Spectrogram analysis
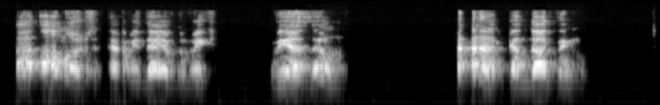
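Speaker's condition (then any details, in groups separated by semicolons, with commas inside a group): ALS, speech-generating device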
